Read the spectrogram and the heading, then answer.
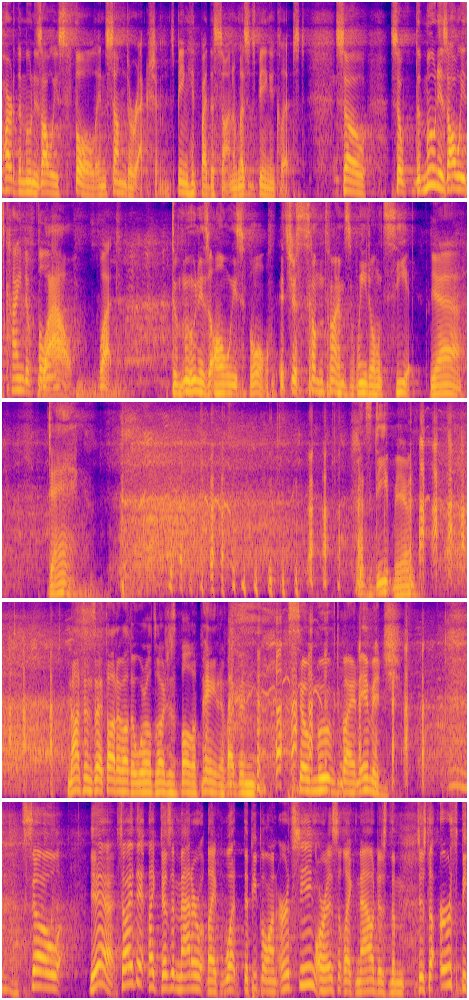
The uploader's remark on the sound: Live in Carmel, IN!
